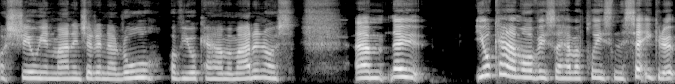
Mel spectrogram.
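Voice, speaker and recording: A woman with a Scottish accent, a high pitch and a bright, sharp tone, at a moderate pace on a very clean recording with a silent background. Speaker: podcast host. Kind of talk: casual interview.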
